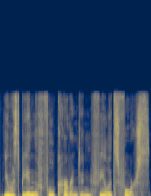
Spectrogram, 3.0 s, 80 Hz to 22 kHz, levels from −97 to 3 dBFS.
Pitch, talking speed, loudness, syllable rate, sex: 235 Hz, 220 wpm, -15 LUFS, 4.5 syllables/s, female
